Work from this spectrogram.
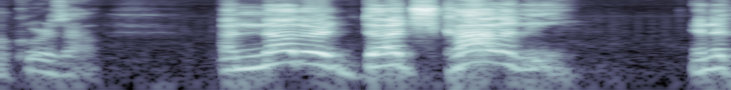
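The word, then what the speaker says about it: Curaçao: How you pronounce it? Curacao, Curacao.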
